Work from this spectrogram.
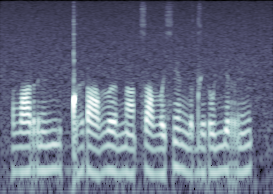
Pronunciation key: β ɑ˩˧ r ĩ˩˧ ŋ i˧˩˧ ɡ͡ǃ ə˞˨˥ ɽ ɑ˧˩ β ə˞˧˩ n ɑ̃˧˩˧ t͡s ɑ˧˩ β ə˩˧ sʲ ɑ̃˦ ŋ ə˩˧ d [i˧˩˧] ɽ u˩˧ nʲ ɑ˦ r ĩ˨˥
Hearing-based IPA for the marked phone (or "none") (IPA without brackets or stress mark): i˧˩˧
